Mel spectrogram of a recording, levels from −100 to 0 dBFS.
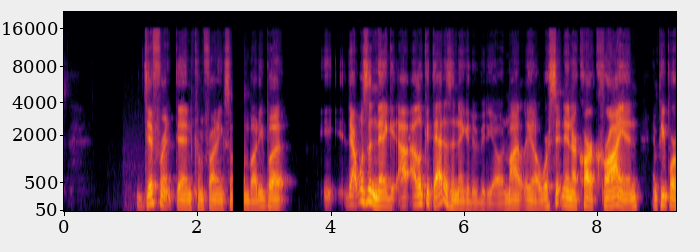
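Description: At about 2.52 s, just after "different than confronting", the speech simply drops out to silence for roughly 176 ms, then picks back up at 2.70 s. That's a playback stall: the gap sits mid-flow rather than at a natural pause, so it reads as a hiccup, not a breath. The likely cause is the player running dry on buffered data, or its audio thread getting blocked briefly, leaving nothing to send to the output until it caught up.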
